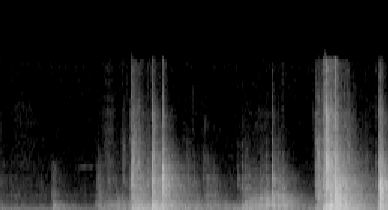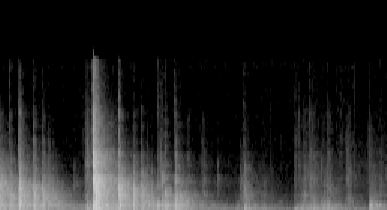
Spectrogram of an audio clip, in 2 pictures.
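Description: Table football play: irregular sharp knocks and clacks of the ball being struck by the plastic figures and of the rods being jerked, the loudest two about a second apart near the middle.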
